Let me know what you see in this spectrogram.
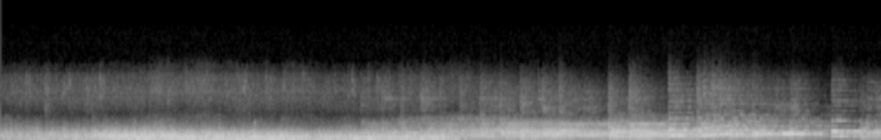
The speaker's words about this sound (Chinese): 哎，怎么突然下起大雷雨了？ 奇怪了，雨势怎么都往东边的林子里去？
